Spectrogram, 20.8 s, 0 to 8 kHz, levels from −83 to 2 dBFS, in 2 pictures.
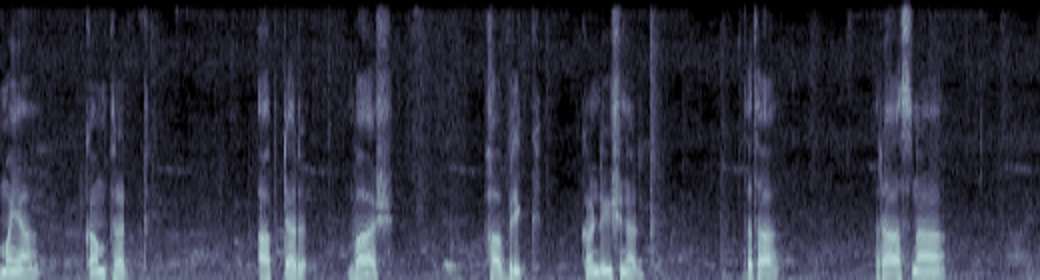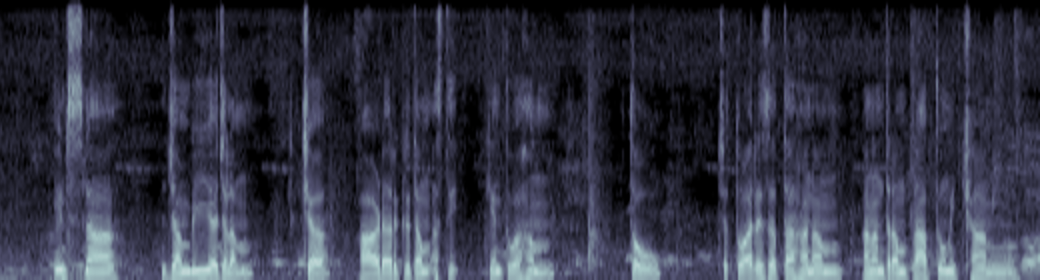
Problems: continuous background conversations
